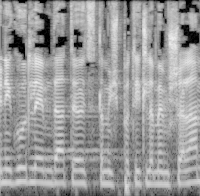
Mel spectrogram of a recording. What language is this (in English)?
Hebrew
